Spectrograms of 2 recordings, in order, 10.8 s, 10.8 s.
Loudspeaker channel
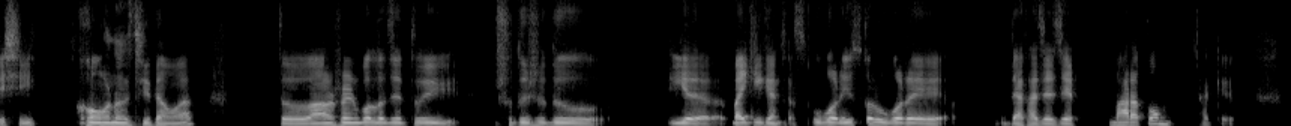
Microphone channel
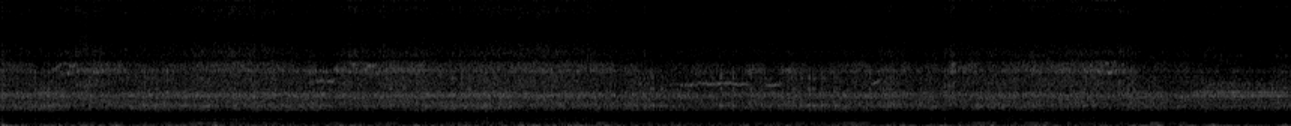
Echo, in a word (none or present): none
